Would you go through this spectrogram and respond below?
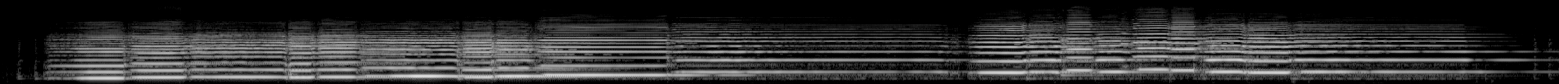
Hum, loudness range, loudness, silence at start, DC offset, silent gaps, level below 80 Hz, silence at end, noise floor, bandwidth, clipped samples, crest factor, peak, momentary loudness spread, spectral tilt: none; 5 LU; -15 LUFS; 0.5 s; under 0.1%; none; -82 dBFS; 0.3 s; -50 dBFS; 14 kHz; under 0.1%; 14 dB; -4 dBFS; 15 LU; 0 dB/octave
